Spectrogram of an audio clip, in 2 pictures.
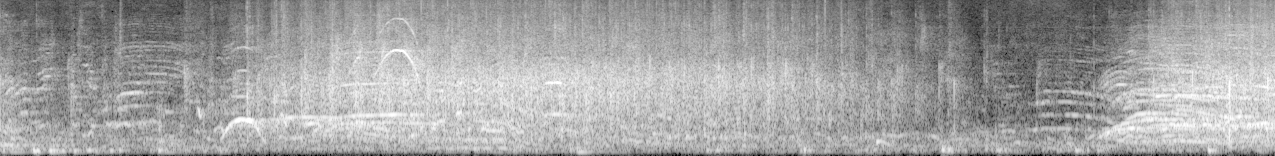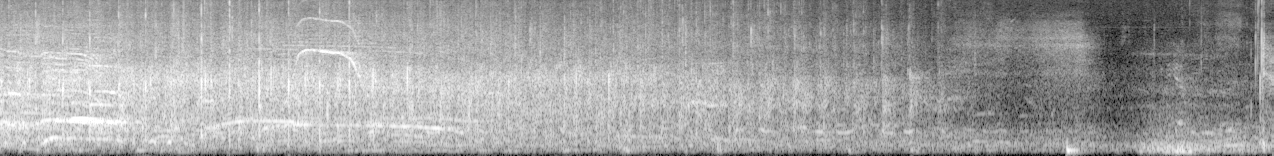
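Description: An audience applauds the drawing prize winners at a writing and drawing award ceremony, with two long swells of clapping and cheering separated by a brief lull, plus crowd chatter and cries over the applause.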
